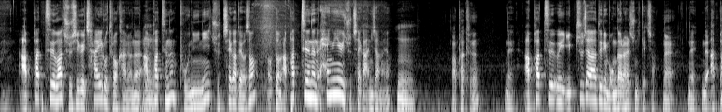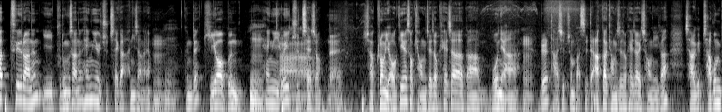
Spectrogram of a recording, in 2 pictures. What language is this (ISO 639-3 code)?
kor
